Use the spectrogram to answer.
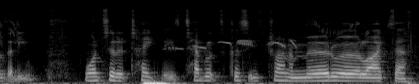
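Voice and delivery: usual speaking voice

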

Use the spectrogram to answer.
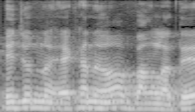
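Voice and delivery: ordinary talk

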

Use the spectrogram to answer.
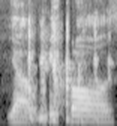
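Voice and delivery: a drawn-out, slow taunting "yo, meatballs"; mock taunt. Actor taunting Italian castmates, slow mocking drawl. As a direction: stretch it out to needle them.

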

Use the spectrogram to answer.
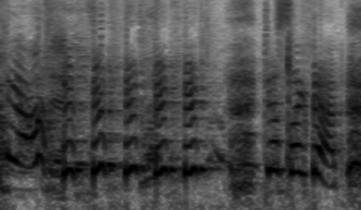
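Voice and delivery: high, giggly laughing words. Real, not acted. Speaker agreeing with a listener's "sounds easy", laughing. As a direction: talk through a fit of high giggles.

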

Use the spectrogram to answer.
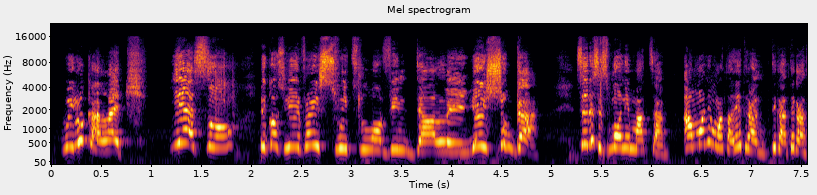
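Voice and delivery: high, loud effusive flattery; gushing excitement. Acted. Friend buttering Olivia up over money, gushing. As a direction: pile on sweet talk with delight.

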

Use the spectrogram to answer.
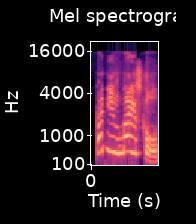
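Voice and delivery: high-pitched pleading rebuttal; parent contradicting child. Acted. Parent denying child's dislike of school, high insistent rebuttal.

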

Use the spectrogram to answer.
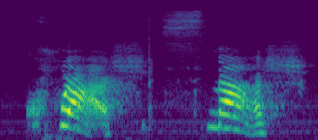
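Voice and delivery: high, loud impact words; crashing wipeout. Acted. McGreely wiping out in the surf, crashing. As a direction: hit each word explosively.

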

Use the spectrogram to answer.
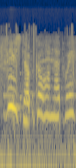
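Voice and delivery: desperate pleading. Acted. Nurse begging the delirious captain, anguished and loud. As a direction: beg him to stop.

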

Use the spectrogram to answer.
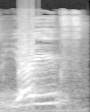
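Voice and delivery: a startled little yelp; comic yikes. A narrator's reading. Reacting to underclothes.

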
